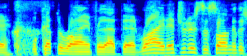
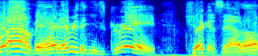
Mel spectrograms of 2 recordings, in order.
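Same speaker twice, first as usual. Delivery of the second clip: cartoony retro nineties kids-show style voice; 2 semitones higher than usual. Mocking how Ryan did the legal part: imitating Ryan's nineties cartoon voice. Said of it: "tries to make it sound like, almost like a nineties cartoon".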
